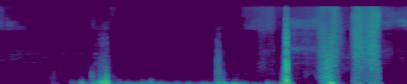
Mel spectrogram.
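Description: Handling noise from a phone being moved about: low rumbling and rubbing against the microphone, with several knocks, the loudest about one second and three seconds in.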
